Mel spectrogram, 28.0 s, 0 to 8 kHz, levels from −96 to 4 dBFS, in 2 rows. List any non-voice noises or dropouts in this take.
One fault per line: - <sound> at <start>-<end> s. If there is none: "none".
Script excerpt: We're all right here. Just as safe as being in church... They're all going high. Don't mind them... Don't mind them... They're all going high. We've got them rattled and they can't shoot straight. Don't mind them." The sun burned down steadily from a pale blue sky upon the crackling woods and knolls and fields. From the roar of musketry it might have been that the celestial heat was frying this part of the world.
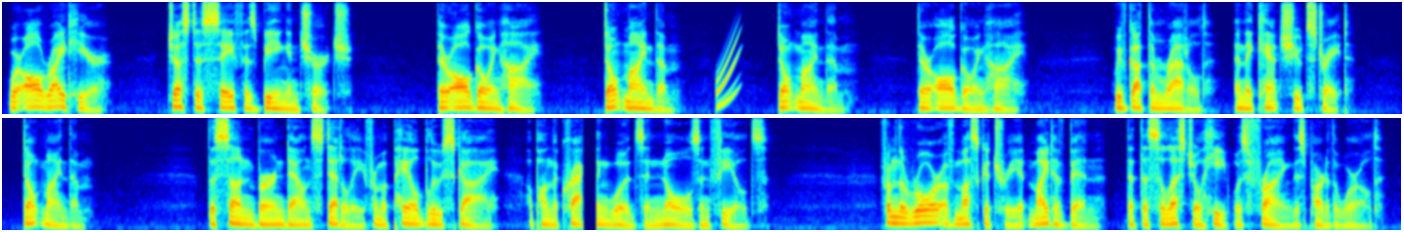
- chirp at 7.1-7.4 s
- dropout at 19.8-20.0 s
